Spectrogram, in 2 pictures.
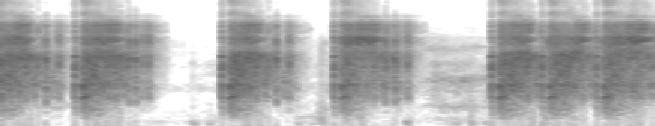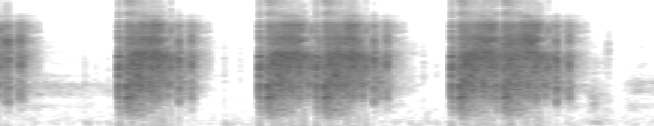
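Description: Sniper rifle gunshots in a video game crack loudly and close, seven or eight heavy bursts arriving in an uneven rhythm with short silent gaps between them. No speech is heard.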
